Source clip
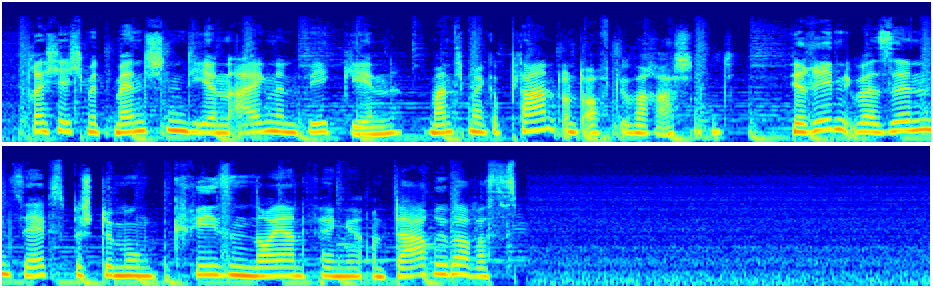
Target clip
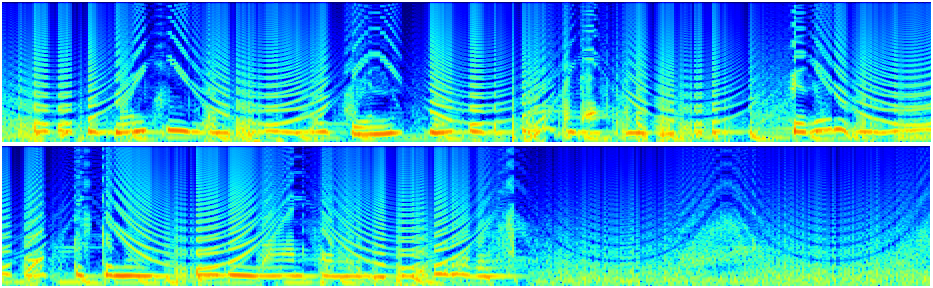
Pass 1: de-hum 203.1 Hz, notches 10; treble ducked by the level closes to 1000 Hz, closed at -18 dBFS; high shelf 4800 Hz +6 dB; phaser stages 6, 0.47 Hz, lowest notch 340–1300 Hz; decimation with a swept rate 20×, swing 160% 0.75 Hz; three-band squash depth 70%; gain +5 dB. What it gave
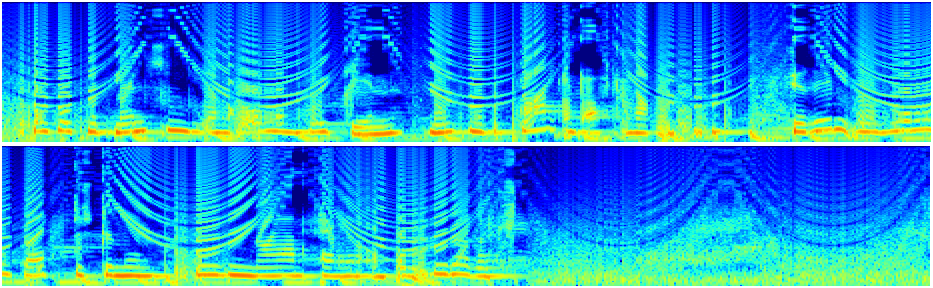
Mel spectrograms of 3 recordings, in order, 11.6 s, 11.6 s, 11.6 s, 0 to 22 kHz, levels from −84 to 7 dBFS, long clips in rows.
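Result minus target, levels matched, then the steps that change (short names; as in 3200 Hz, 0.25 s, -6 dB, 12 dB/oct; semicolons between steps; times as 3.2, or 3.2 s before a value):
decimation with a swept rate: distortion -5 dB
change: decimation with a swept rate 40×, swing 160% 0.75 Hz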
